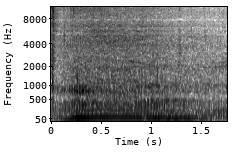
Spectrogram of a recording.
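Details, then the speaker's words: Porsche Boxster, just over 100,000 miles, unused for a couple of years, driven up and down the yard: deep, even engine drone rising and easing with throttle; earlier tapping completely gone, valvetrain sounds healthy. "it's silent the tapping's completely gone"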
